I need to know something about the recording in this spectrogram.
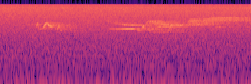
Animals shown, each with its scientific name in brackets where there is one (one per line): Red-eyed Vireo (Vireo olivaceus)
Black-throated Blue Warbler (Setophaga caerulescens)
